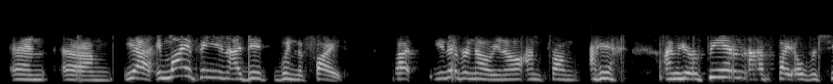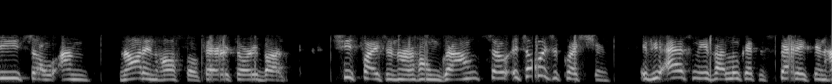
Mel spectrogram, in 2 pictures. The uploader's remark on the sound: Post-UFC 208 Conference Call.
